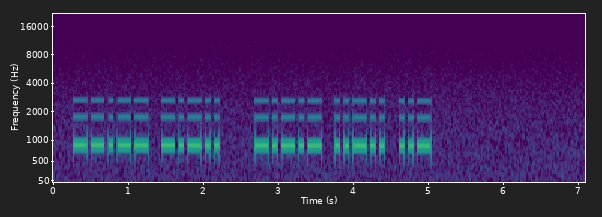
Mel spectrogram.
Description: Morse code (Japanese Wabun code), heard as a keyed tone, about 20 wpm, 880 Hz. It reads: アキ サトウ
